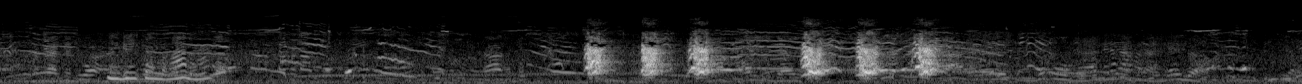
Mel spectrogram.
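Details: Rhodesian Ridgeback at a dog show, a series of six loud sharp barks in quick succession midway, with people talking in Dutch before and around them.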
